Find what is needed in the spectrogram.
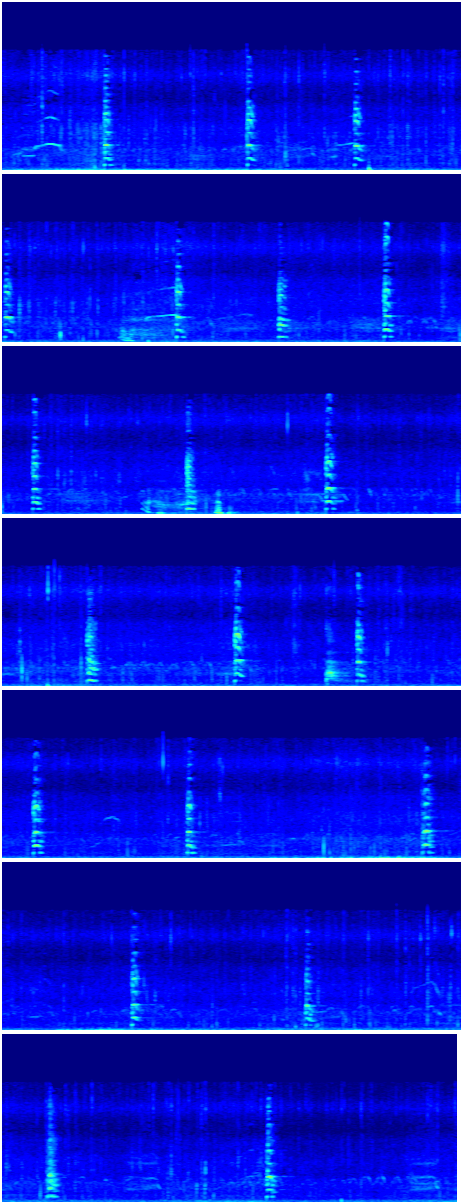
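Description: Mute swans and their grey cygnets feeding at the water's edge, with a few short curved calls from the birds. Over this runs a series of sharp, irregular clicks, about one a second, which are the loudest sounds.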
